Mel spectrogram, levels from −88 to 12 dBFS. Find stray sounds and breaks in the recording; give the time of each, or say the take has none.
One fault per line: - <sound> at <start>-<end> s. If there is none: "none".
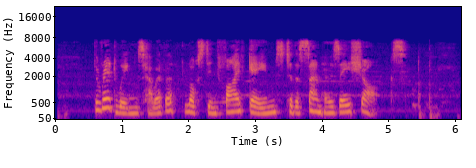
none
